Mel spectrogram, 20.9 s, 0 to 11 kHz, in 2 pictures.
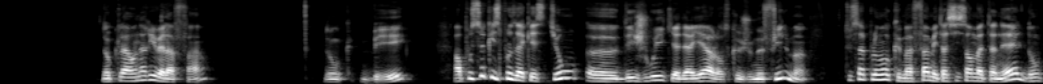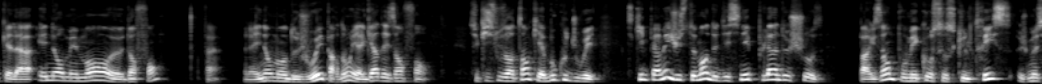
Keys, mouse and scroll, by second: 2.0 a, 2.6 a, 3.6 b.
